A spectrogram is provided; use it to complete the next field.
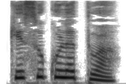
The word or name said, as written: ಕಿಸುಕುಳತ್ವ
